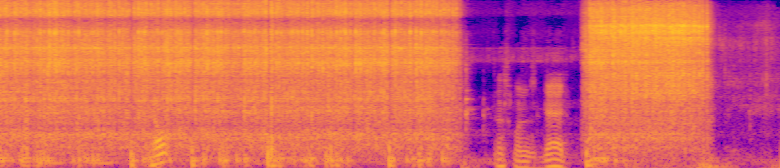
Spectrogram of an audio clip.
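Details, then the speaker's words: Vintage nitro RC engine (OS tagged) with more compression than the HPI engine and a hot, working glow plug. Buzzy starter cranking for several seconds, a pause, then more cranking; it never catches. "I don't know why it's got more pop than that HPI engine does guys but it doesn't want to start up it will not fire over it won't even hit and the glow plugs hott"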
